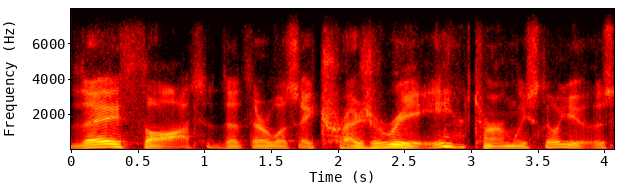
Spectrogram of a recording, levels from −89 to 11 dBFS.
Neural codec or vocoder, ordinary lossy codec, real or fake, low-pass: none; Opus, 32 kbps; real; 7.2 kHz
